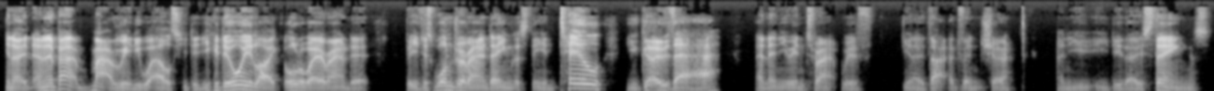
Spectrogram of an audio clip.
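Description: A middle-aged man with a low voice talks through his ideas in a casual, explanatory way. He often checks in with little tag questions, and the sound is dry and close. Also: animated, brisk, a bit bright, no echo. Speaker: podcast host and game master. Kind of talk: extended casual discussion of tabletop gaming.

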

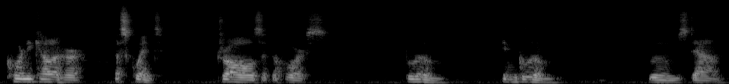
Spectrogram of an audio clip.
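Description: A man with a low voice serves as narrator in a group reading of a literary work. He delivers stage directions as scripted narration. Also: takes it slowly, pauses often, breathy edge.

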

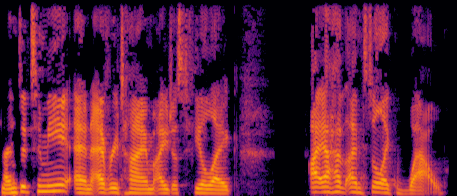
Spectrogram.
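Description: A woman's voice: fairly low pitch, normal speed, fairly bright tone, no echo, clean studio sound. A woman hosting an interview podcast, enthusiastic and affirming, with lots of fillers. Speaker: podcast host. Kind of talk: casual interview chat.

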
